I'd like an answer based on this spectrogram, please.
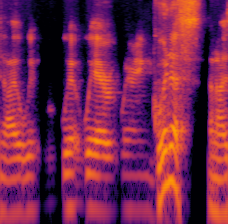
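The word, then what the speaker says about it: Gwynedd: i looked it up spell e d d at the end that was how they pronounced it was a place of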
